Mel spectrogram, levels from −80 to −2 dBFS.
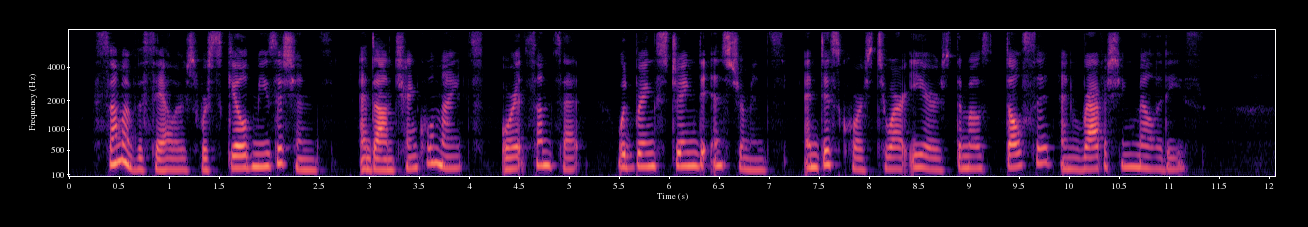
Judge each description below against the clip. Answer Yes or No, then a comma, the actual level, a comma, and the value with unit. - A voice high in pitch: Yes, high, 195 Hz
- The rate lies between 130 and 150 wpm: Yes, average, 145 wpm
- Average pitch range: Yes, average, 4.0 semitones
